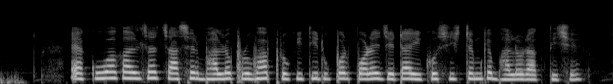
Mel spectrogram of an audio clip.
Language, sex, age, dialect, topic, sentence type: Bengali, female, 25-30, Western, agriculture, statement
